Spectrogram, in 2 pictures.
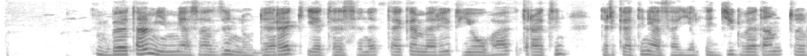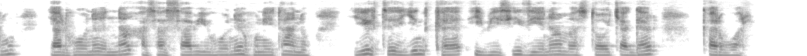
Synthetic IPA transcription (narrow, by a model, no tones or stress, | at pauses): bət̪ʼamjɛmːijasazːɨnːəwd̪əɾəkʼjɛt̪ʰəsənət̪ʼːəkʼəməɾe̞t̪jɛwʊɦaʔɨt̪ʼɾət̪ʰɨnd̪̥ɨɾkʼət̪ʰɨnjasajːalʔɨd͡ʒːɪɡbət̪ʼamt̪ʼɨɾujalɦo̞nəɨnːaʔasasːaβijɛɦo̞nəhune̞t̪ʰanəwjɪht̪ʰɨɨjːɪnt̪kʰəibisize̞namast̪ʰawɔt͡ʃʼaɡaɾ | kʼəɾbwal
